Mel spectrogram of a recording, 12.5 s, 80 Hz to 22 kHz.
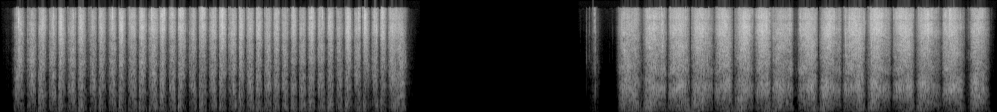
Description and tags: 14 sand paper
Šmirgl papír - opracovávání dřeva.
CZ, Czech, mirgl, Pansk, Panska, pap, paper, r, sand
